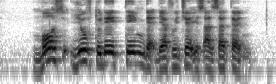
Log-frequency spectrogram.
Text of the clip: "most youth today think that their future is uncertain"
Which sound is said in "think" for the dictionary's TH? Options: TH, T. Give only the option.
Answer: T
